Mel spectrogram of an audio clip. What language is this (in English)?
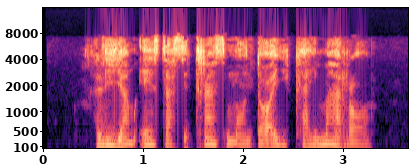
Esperanto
